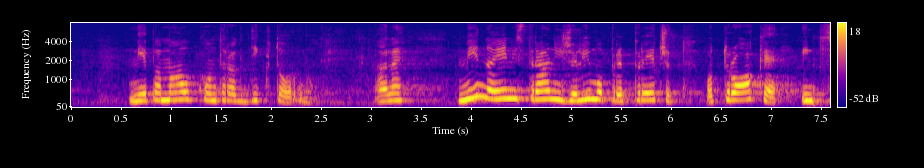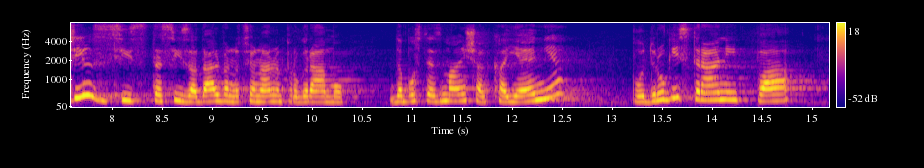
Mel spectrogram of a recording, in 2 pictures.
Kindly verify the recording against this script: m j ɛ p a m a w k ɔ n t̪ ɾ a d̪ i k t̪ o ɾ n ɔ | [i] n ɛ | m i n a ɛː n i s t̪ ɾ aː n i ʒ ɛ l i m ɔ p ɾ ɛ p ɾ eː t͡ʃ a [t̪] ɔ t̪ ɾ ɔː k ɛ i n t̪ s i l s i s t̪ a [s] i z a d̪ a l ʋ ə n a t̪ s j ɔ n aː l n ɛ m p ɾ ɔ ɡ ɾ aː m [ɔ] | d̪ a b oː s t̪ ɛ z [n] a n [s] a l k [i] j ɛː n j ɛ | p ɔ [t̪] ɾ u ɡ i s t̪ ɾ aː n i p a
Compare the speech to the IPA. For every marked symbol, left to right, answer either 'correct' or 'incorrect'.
incorrect, correct, correct, incorrect, incorrect, incorrect, incorrect, incorrect

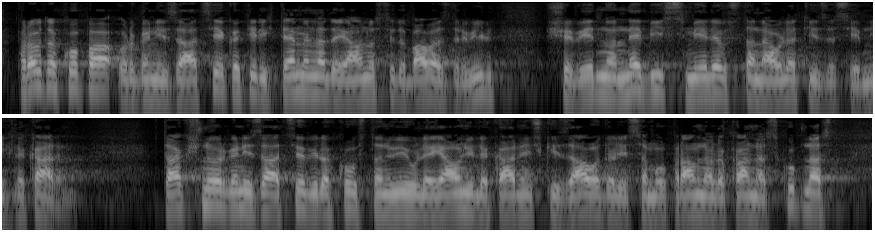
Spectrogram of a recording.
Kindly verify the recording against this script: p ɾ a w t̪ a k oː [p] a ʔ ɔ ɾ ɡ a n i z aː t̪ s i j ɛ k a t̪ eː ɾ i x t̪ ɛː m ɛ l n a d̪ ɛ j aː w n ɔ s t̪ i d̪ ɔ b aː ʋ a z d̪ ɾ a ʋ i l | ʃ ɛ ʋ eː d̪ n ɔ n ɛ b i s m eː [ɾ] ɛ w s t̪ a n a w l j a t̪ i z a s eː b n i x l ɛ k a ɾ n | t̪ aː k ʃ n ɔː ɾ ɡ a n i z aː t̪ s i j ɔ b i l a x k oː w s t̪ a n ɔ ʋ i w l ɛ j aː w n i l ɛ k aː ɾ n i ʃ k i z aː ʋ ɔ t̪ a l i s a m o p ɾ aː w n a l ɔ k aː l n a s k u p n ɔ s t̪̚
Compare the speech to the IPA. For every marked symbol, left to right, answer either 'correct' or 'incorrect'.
correct, incorrect

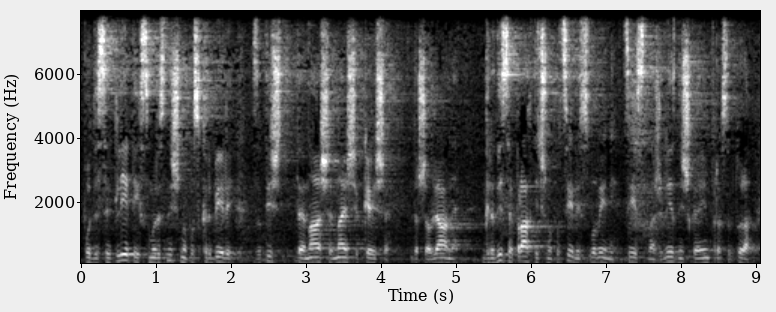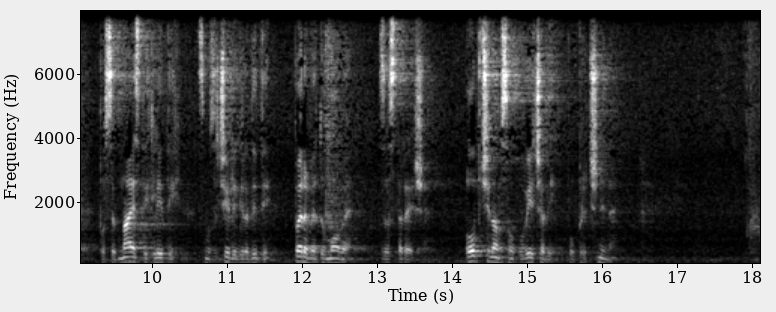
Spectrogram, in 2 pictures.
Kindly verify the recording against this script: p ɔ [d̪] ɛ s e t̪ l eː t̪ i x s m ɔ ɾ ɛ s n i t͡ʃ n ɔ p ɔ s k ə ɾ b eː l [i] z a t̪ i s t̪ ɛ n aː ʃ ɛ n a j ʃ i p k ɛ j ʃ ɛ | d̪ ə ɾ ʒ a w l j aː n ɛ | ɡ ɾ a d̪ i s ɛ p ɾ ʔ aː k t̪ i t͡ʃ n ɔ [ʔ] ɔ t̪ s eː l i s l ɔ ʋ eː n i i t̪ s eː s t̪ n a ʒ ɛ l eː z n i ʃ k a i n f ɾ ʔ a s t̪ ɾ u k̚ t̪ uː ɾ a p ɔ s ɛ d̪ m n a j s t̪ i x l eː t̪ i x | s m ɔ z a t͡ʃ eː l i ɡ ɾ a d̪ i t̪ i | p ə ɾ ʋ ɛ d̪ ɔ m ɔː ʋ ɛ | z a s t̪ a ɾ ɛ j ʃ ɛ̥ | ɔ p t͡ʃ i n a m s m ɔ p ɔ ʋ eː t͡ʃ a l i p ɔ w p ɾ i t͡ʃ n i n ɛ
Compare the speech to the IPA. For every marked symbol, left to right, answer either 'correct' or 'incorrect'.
correct, correct, incorrect

